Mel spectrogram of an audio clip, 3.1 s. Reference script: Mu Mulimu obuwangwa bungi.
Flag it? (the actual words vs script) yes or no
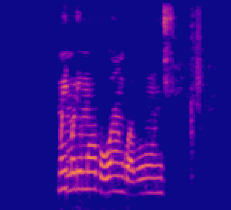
no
